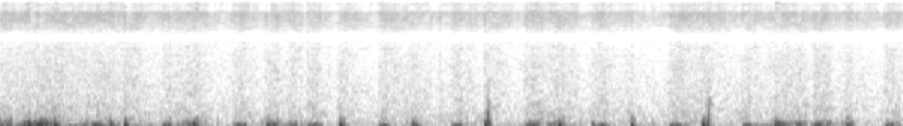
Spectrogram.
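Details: Thumping sound of a person's own normal heartbeat, recorded as steady thumps.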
